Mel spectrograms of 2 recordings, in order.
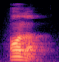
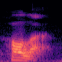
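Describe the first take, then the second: First: The h at the start is silent. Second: The h at the start is pronounced. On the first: The speaker calls it right. "You say hola" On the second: The speaker calls it wrong. "Remember the letter H is silent. You don't say hola"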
